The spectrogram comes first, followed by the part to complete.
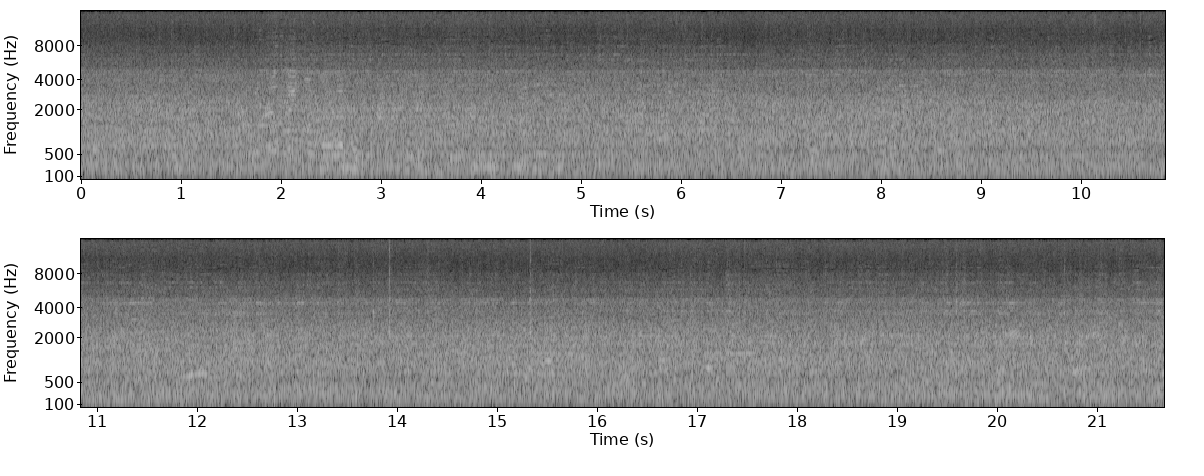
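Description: Steady city-street ambience: traffic noise from the vehicles in the street, mixed with the indistinct voices of people walking by.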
